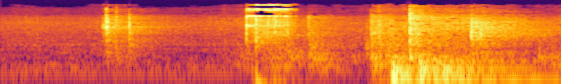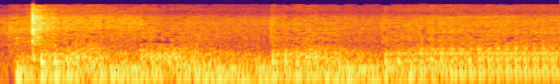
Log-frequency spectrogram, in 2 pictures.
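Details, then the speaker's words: Suzuki Satria FU after cam chain tensioner adjustment to cure tick-tick rattle: fires after a few kicks, settles into even idle with no rattle on small throttle blips; cam chain adjustment sufficient, normal idle. "jadi di bagian rantai keteng itu ya ada pantulan dari kendor kenceng gak gitu ya kayak truk-truk itu kan biasanya ada aja ya di bagian Jasmine gas-gas kecil gitu dan ternyata gak ada ya berarti ini setelan Udah cukup"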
